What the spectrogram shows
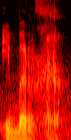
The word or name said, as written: Ibrkh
